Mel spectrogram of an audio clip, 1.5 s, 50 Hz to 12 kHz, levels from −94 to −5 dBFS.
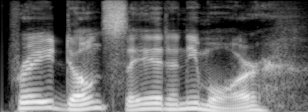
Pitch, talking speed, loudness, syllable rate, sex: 140 Hz, 235 wpm, -16 LUFS, 5.3 syllables/s, male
